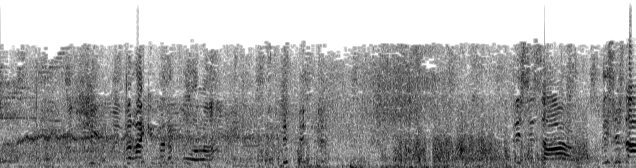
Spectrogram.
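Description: Wind rushing on the microphone on a moving sailboat, with short high-pitched wavering vocal exclamations a few times, clustered near the end.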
